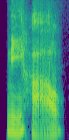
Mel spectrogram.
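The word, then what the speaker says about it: 你好: Jika baru bertemu dengan seseorang, ni hao, ni hao. Dua nada tiga ini menjadi nada tiga yang menjadi nada dua, ya.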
